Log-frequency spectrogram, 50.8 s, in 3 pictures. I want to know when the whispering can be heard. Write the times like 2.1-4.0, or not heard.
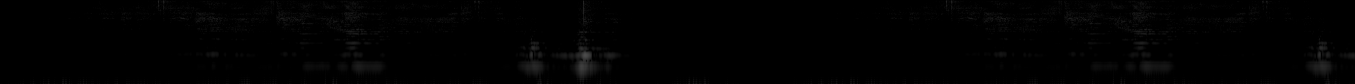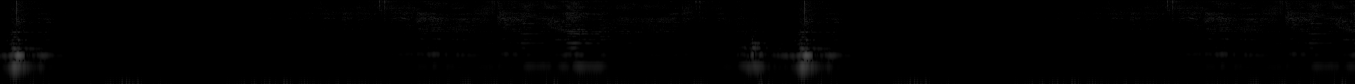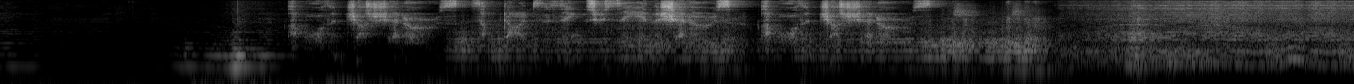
37.5-46.8.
